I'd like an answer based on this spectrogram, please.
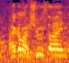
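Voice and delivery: ordinary talk, nothing marked

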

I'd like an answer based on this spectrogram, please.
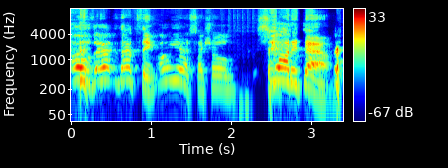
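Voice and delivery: high, hammy posh Englishman, laughing; slow pompous British gent. Pretend. Posh player voice.

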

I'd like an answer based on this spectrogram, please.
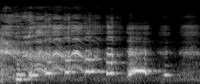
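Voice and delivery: high burst of laughter; triumphant laugh. Real, not acted. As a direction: laugh at the prank. Pranking friend into saying dumbass.

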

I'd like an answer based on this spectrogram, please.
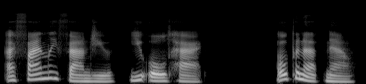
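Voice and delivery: ordinary delivery

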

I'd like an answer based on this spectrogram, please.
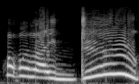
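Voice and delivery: high, rising wail of dismay; dismayed cry. A narrator's reading. Baker whose milk is spilled, high dismayed cry. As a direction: cry out in a panic, pitch climbing. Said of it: "cried Walter".

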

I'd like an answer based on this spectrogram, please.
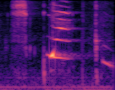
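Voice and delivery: very high squeak; squeak imitation. Squirrel mimicking the creature, high.

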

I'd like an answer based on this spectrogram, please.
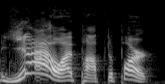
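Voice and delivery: high, loud comic yow; hammed-up cartoon shock; startled yelp. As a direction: yelp it, then ease down. Acts hero startled at popping apart.

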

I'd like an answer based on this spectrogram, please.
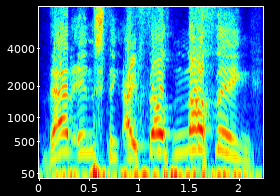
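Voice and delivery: high, loud and slow, hammering it home; forceful declaration. Retold or imitated. Rebbe declaring to the informer what he felt, in a loud, slow shout. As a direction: shout it so the whole room hears.

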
